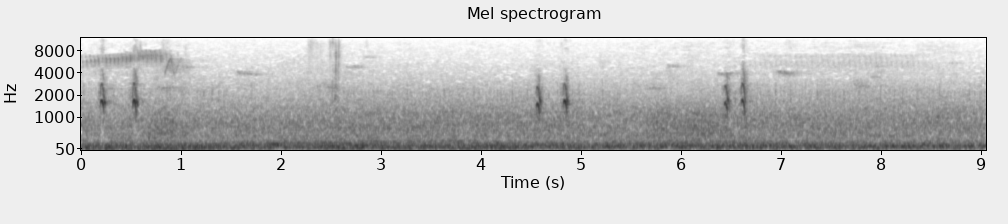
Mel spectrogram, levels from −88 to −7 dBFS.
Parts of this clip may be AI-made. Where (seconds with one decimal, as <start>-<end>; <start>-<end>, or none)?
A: 5.5-8.1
